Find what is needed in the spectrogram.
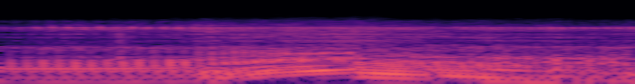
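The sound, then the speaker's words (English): A motorcycle rides slowly off the road across a forest floor beside school grounds. Its engine drones loudly and steadily throughout, with a rough, clattering texture. “The motorcyclist passes through the woods that adjoin the school grounds. He slowly pulls off the road and rides along the forest floor.”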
